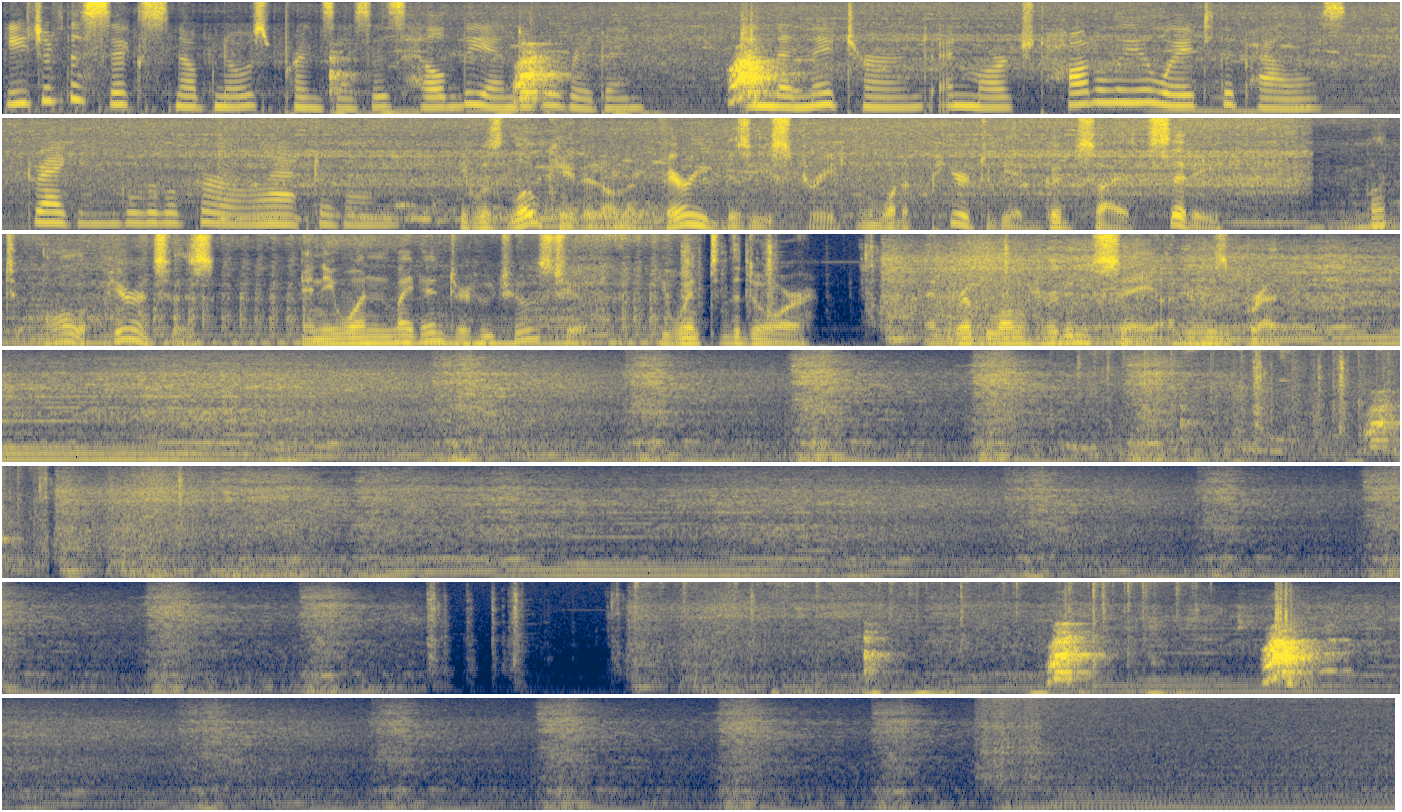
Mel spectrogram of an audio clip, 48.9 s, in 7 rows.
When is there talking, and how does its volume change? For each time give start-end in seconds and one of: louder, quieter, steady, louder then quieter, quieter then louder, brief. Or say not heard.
0.0-20.4 steady.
